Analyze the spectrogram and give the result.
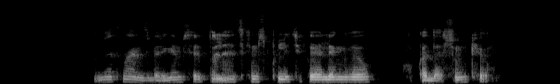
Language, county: Lithuanian, Kaunas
